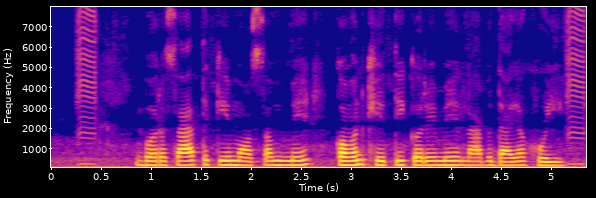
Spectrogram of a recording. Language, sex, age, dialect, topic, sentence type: Bhojpuri, female, 18-24, Western, agriculture, question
